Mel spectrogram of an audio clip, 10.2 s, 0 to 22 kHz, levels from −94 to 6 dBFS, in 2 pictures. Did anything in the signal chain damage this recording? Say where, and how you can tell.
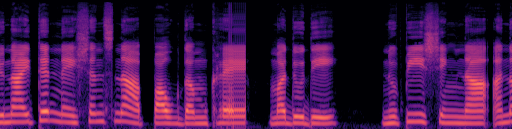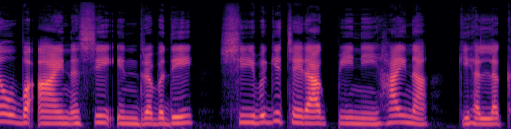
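Yes: robotic sound from repeated short buffers, 2.22 to 2.52 s, at the driver or buffer stage. The speech collapses into a rigid metallic buzz at 50 Hz, which fits a 20 ms block being replayed, likely from audio arriving too late, with about half the material repeated.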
